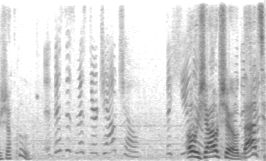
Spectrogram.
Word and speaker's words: Xiao: Oh, Xiao. That's how his name's pronounced.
